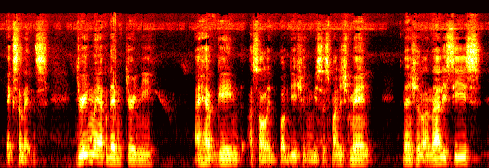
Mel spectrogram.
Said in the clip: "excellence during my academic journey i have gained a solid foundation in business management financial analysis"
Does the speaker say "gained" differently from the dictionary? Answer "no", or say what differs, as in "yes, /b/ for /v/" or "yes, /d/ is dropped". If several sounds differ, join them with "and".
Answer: no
